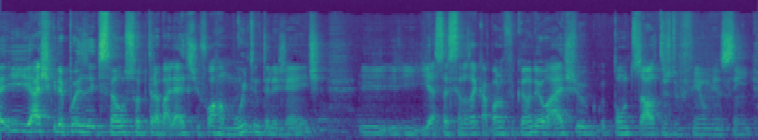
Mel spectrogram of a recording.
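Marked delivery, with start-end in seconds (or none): none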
